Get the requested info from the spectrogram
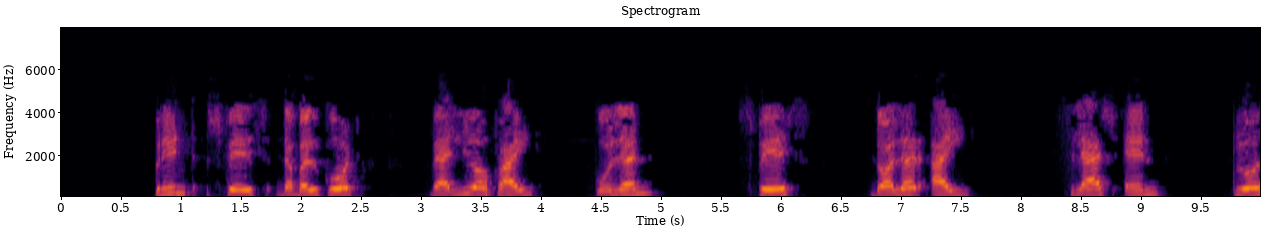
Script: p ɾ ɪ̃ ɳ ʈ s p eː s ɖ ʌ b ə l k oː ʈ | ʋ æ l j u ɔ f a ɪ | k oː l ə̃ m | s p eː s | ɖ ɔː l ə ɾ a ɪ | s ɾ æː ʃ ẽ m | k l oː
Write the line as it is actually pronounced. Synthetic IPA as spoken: p ɾ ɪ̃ ɳ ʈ s p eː s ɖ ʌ b ə l k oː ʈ | ʋ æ l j u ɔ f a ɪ | k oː l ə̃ n | s p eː s | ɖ ɔː l ə ɾ a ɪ | s l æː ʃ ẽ n | k l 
